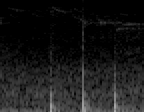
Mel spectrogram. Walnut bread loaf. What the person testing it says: give it a tap if it sounds hollow you know it's baked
